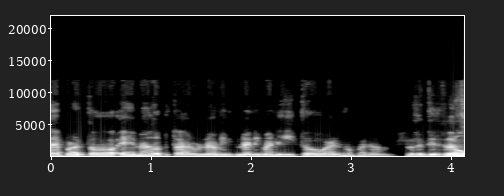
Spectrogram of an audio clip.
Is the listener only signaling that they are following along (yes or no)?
no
